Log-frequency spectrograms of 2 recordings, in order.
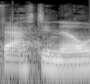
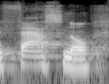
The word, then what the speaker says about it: Fastenal: the belt on wednesday i can never pronounce this company's name right okay i call them fasting l okay fastenal uh huge a huge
